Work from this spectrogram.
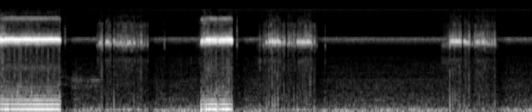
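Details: Summer nightfall chorus of house crickets outside dwellings on the Gulf of Tunis coast, Tunisia, males calling from burrow entrances: a continuous thin high trill broken by several loud buzzy bursts, a strong one opening the recording.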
